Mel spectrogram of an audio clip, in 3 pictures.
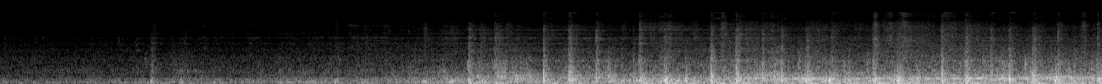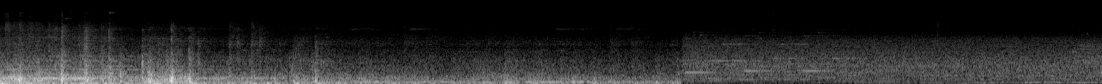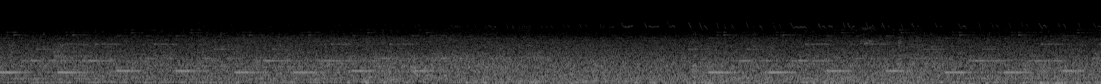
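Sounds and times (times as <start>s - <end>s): electric train passing: 0.0s - 33.0s.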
